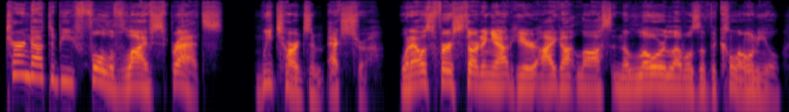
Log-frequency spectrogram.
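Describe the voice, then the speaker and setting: A man's voice: a little high, lively intonation, moderate pace, sharp tone, no room sound, studio quality. A man voicing a chirpy, chatty old-fashioned hotel bellhop in a video game, with a folksy American way of talking. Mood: chatty storytelling. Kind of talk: video game character dialogue.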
